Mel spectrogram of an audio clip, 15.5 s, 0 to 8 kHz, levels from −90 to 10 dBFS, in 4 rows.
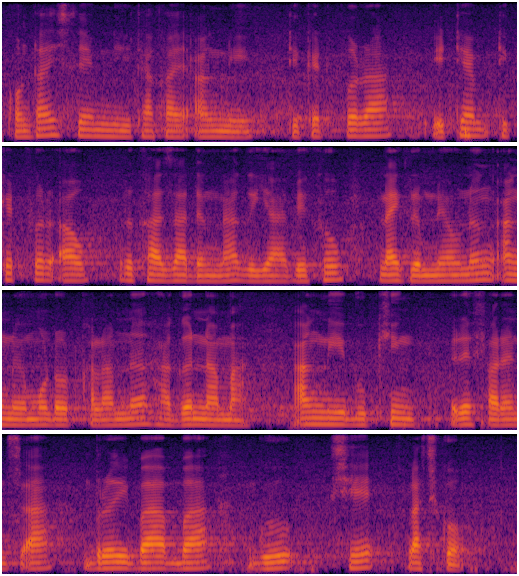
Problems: constant background noise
